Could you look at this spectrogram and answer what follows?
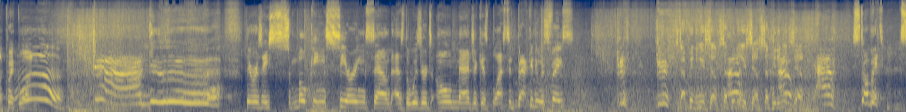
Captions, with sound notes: - Nice easy, quick pull. A quick one. - Ooh. (wizard shouting) - There is a smoking searing sound as the wizard's own magic is blasted back into his face. (wizard grunting) - Stop hitting yourself. Stop hitting yourself. Stop hitting yourself. - Ah! Stop it.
